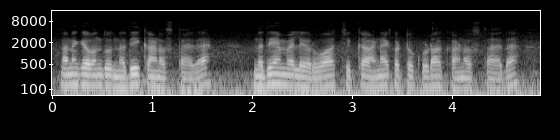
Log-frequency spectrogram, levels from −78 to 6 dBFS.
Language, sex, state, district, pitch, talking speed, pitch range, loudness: Kannada, male, Karnataka, Bangalore, 115 Hz, 160 wpm, 100-125 Hz, -17 LUFS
